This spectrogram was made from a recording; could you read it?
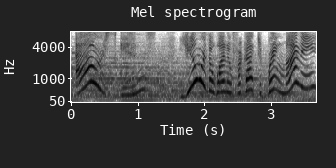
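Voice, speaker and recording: A woman voicing a small, excitable, cheeky fairy companion in a video game, with a squeaky childlike voice and a chirpy manner. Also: measured pace, over loud music, exaggerated voice. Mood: cheeky, excited. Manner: refers to herself in third person, chirpy. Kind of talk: video game character acting.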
